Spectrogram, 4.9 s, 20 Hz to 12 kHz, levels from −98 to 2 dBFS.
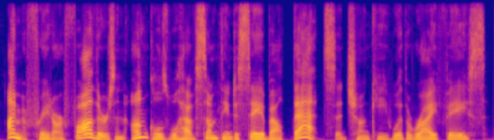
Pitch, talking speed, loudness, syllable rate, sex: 190 Hz, 245 wpm, -19 LUFS, 5.9 syllables/s, female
